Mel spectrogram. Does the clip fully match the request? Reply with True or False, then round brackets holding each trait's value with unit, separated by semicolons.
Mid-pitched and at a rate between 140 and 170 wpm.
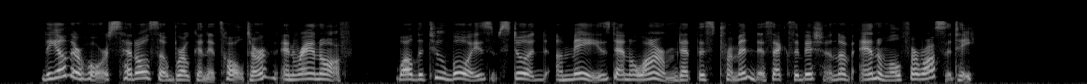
False (235 Hz; 145 wpm)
